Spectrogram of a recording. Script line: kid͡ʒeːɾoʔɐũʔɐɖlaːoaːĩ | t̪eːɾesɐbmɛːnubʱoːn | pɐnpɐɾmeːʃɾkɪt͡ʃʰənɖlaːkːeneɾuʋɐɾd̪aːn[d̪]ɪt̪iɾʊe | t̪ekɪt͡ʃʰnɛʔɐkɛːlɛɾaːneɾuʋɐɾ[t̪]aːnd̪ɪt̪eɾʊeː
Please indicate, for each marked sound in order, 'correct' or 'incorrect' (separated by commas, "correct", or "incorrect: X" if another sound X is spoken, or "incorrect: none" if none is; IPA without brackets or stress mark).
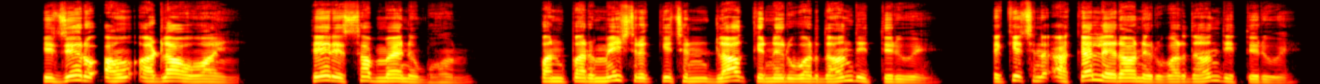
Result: correct, incorrect: d̪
